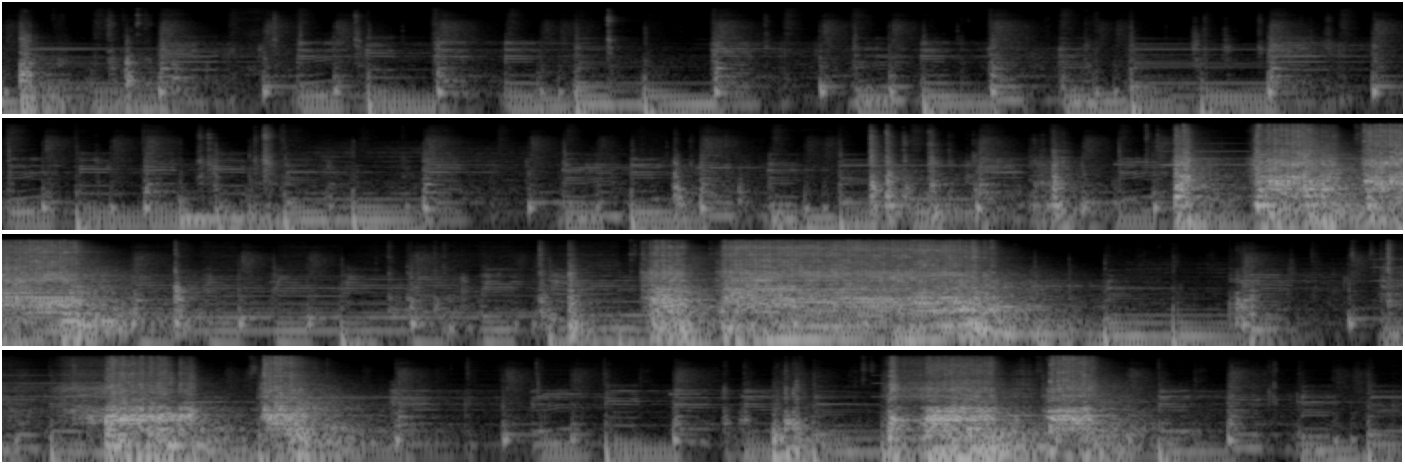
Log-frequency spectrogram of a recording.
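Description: Cordless driver running in several short bursts of a second or two each in the second half, driving the screws and bolts that fix a heater's mounting bracket into screw anchors in a plastic wall, over steady background music.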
